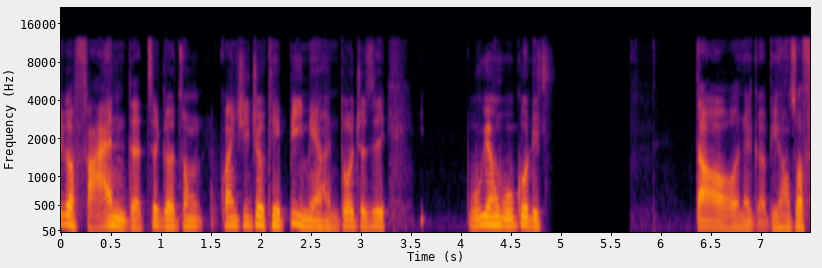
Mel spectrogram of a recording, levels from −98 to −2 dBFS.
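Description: From 4.63 s to the end, the treble boost applied before recording or transmission was never undone, so pre-emphasis is left on. High frequencies sit about 8 dB too strong at 10 kHz relative to 1 kHz, making the speech thin, bright and hissy on sibilants.

From 4.83 s to 5.71 s, a long network dropout is the likely cause of the gap. The last sound smears briefly into a fading buzz, then about 0.73 s of near-silence follows, and the speech resumes with roughly 0.86 s of material simply gone.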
